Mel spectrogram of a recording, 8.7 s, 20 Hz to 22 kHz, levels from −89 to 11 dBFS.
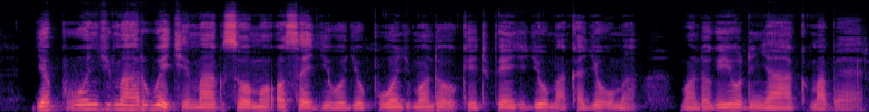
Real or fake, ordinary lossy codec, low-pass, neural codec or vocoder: real; none; none; none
